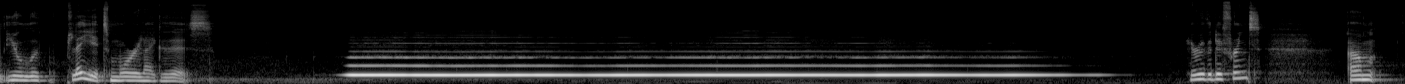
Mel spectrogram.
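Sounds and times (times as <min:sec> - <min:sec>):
bamboo flute long steady note: 0:03.3 - 0:11.4.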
